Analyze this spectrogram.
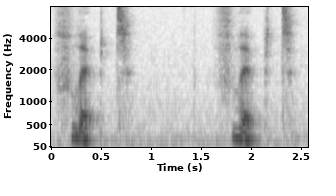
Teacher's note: the final sound of the verb is P which is unvoiced therefore it is case one and the e D is pronounced as a T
